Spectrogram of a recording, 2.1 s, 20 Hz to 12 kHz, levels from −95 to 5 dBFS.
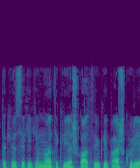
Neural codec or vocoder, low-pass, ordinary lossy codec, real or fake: none; 7.2 kHz; AAC, 32 kbps; real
